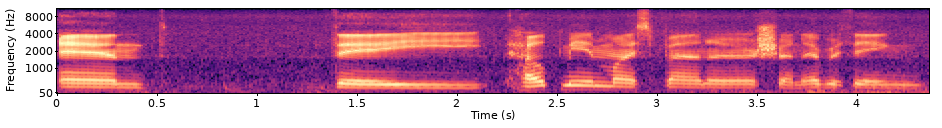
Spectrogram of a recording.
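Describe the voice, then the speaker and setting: A man's medium-pitched voice with an Arabic accent and fairly even intonation, set against noticeable background noise. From Lebanon. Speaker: podcast guest. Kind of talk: casual chat.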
